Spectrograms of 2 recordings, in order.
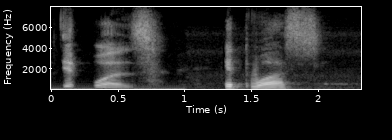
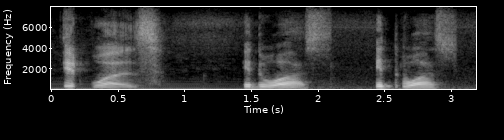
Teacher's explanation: So we would really need to use a stop T saying it was.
